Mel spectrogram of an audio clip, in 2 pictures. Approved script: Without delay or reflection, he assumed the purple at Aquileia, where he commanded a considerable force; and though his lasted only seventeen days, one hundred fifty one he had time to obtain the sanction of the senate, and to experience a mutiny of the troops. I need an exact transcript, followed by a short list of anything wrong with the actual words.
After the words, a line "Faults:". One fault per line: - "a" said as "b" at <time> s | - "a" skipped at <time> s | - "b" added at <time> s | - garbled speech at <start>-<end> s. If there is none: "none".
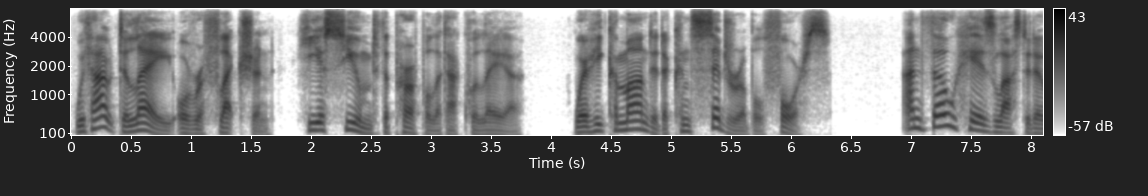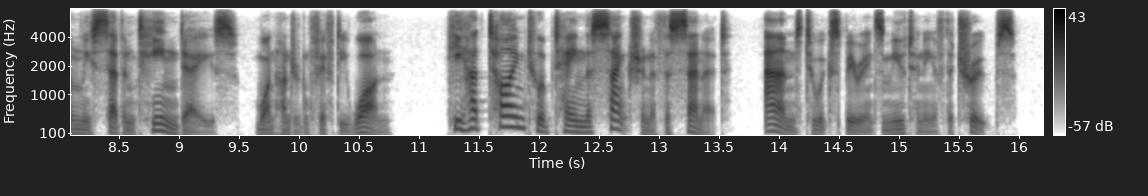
Without delay or reflection, he assumed the purple at Aquileia, where he commanded a considerable force; and though his lasted only seventeen days, one hundred fifty one he had time to obtain the sanction of the senate, and to experience a mutiny of the troops.
Faults:
none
